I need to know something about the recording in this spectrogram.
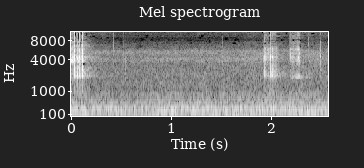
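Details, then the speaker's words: Eight-year-old Transcend StoreJet 25 Mobile external hard drive, not recognized on laptop, LED keeps blinking; opened, faint steady platter spin with sharp scratchy bursts as heads scrape the disk: head crash, drive dead. "இந்த hard disk data ஏன்னா இதை தான் வந்து head கிராஷ்ன்னு சொல்லுவாங்க head வந்து நமக்கு ஆட்டோமேட்டிக்கா போய் நம்மளோட டிஸ்க்ல கிராஷ் ஆயிட்டு இருக்கு"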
